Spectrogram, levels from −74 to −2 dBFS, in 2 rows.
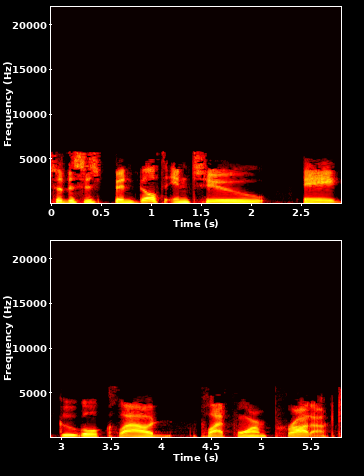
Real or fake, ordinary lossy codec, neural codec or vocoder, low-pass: fake; MP3, 24 kbps; codec, 16 kHz, 6 kbps, DAC; 7.2 kHz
